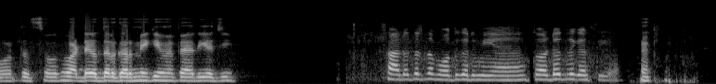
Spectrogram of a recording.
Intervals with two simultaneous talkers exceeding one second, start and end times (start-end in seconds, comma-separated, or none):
none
